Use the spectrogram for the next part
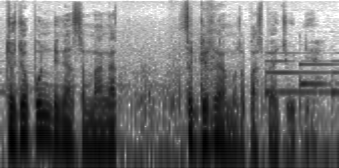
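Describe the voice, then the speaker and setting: A man narrating an audio drama in a measured storytelling manner. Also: sits low, expressive, dark tone. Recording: music underneath.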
